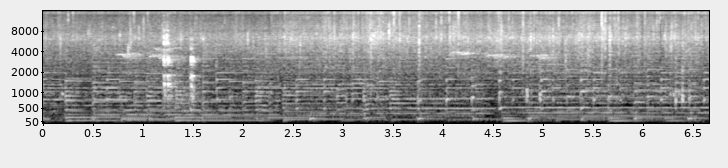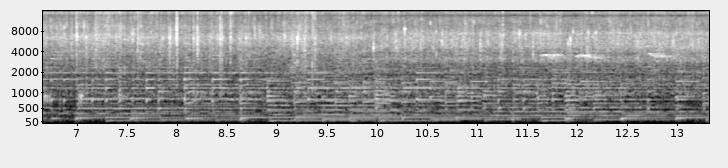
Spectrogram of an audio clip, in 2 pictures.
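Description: Chopped red onion sizzling in hot oil in a small frying pan while a silicone spatula stirs it. Beneath the sizzle runs a layer of steady tones that shift in pitch in steps.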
